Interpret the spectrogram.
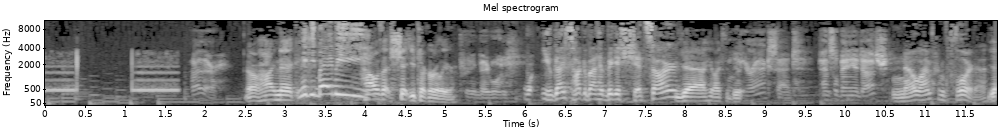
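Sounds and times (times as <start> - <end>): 
telephone ringing on an outgoing call: 0.0 - 0.5, 1.1 - 1.8
speech: 2.5 - 11.9.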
